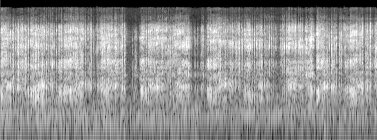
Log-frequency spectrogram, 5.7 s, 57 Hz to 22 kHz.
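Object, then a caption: Glycerin soap bar. A translucent solid glycerin soap bar, held in both hands, is scratched with fingernails. The result is a steady, bright, dry scratching with little low end, dipping briefly near 2, 3 and 4 seconds before resuming.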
